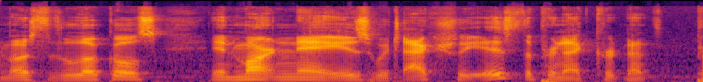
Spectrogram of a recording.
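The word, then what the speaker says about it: Martinaise: And most of the locals, in Martinez, which actually is the correct pronunciation, at least according to the voice acting,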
